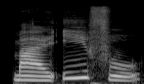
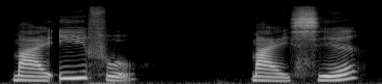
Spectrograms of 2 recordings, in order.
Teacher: 买 has a third tone. It goes down and up.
